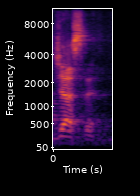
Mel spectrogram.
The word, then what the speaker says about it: Justin: your name correctly yeah it's hard to mispronounce justin actually your neighbor has been mispronounced what have you got jason you get jason a lot that's like older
